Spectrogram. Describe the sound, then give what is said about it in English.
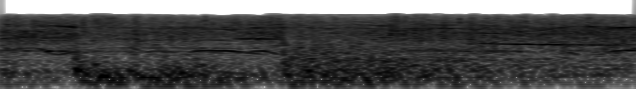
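Fireworks set off by the official Olympic fireworks team explode in a dense, continuous barrage, with loud booms and crackling bursts blending into a steady roar. “The official Olympic Sky Show fireworks team.”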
